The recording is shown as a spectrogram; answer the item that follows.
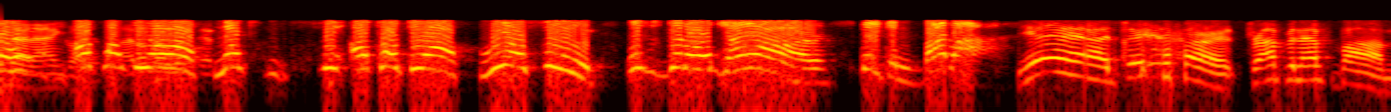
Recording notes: We'll be mocking live callers without provocation.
